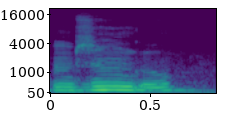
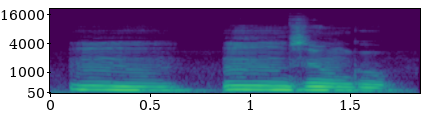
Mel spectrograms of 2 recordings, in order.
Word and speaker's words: Mzungu: So for example, Muzungu, many beginners will say Muzungu. If you do that, people are definitely going to know that you don't know KiSwahili. So it's Mzungu, Marekani.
